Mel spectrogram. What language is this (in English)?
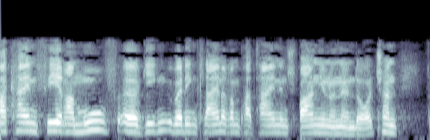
German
